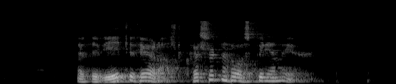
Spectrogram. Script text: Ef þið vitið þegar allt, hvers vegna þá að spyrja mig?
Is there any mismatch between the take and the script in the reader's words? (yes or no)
no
